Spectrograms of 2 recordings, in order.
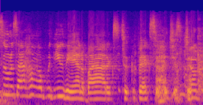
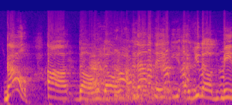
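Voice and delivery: ordinary talk

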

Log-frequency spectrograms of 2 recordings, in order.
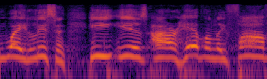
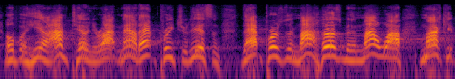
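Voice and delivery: complaining prayer; 8 dB louder than usual. Pretend. Mock churchgoer ranting at God in the prayer room. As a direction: rail at God like a grumbler. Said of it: "Don't run up in the prayer room".

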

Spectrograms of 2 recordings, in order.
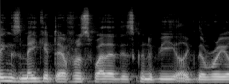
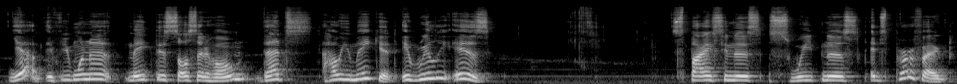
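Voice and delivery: excited; 6 semitones higher than usual. Real, not acted. Tasting the copycat sauce, thrilled.

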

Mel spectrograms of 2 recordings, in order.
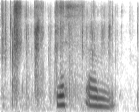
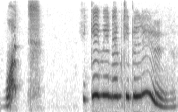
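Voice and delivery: high, loud cry of betrayal; outraged disbelief; 10 semitones higher, 8 dB louder than usual. Acted. Scammed buyer discovering the empty balloon, outraged and loud. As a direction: shout it, stunned at being scammed.

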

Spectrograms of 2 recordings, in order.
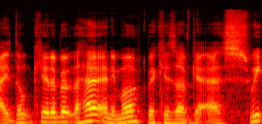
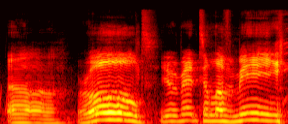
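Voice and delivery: louder, higher, hammed-up lament; mock heartbreak; 6 semitones higher, 8 dB louder, slower than usual. Streamer lamenting her villager's betrayal, mock heartbroken. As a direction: wail at the lost love.

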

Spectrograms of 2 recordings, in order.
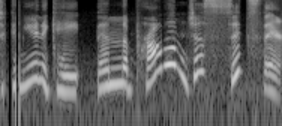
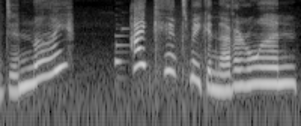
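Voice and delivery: ordinary talk, nothing marked

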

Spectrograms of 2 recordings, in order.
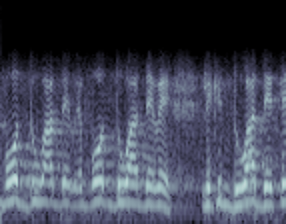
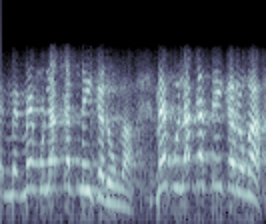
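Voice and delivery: high, loud preaching that climbs to a shout; impassioned sermon delivery; full-force preaching; 10 semitones higher, 11 dB louder than usual. Acted. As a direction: preach it out to the crowd, rising to a cry. Prophet's promise, preached.

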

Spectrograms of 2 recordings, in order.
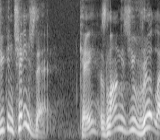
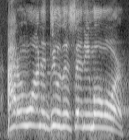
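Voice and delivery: put-on high, whining child; whiny kid; 9 semitones higher than usual. Hurt child giving up on the bike, high and whiny. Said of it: "and they're like".

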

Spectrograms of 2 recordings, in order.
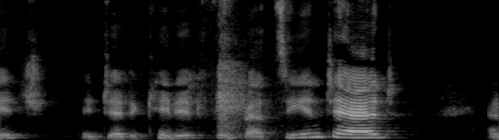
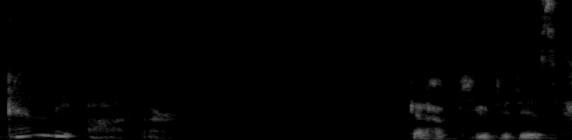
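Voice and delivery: whisper; 4 semitones higher, 22 dB quieter, much faster than usual. Real, not acted. Whispered aside.

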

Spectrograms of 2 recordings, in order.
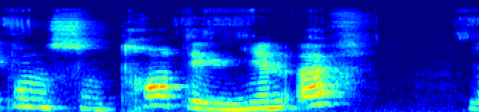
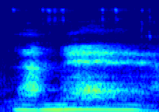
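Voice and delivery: awed whisper; 4 semitones lower, 17 dB quieter than usual. A narrator's reading. Whispered awe at first sight.

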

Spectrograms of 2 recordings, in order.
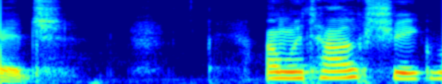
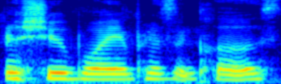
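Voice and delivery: plain reading voice

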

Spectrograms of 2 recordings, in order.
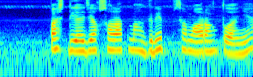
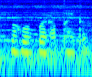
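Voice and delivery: scared hushed exclamation; 3 semitones lower, 20 dB quieter, much faster than usual. Real, not acted. Startled by a noise.

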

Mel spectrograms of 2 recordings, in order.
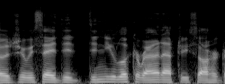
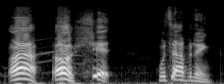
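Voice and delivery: startled yelp; 11 semitones higher, 13 dB louder, slower than usual. Real, not acted. Player's character suddenly gets captured.

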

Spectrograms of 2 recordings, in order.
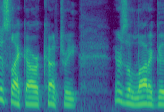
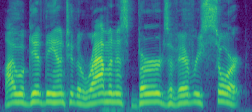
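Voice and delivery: raised, louder preaching read of the Bible; scripture reading; 3 semitones higher, 6 dB louder than usual. Acted. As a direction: proclaim the verses like a preacher.

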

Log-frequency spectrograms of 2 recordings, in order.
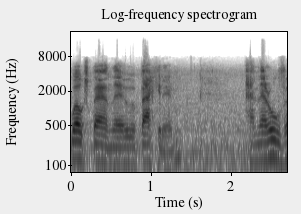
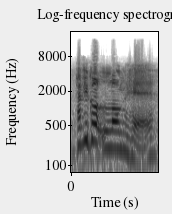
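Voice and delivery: put-on "Have you got long hair?" in a higher, louder Welsh accent; 8 semitones higher, 5 dB louder than usual. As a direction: Welsh accent, pushed up high. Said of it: "the Welsh accent".

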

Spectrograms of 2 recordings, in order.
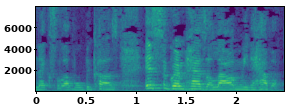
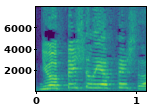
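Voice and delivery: higher, louder and fast hype; excited; 7 semitones higher, 6 dB louder, faster than usual. Real, not acted. Congratulating a new app member, excited, higher and louder. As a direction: cheer the viewer on quickly.

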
